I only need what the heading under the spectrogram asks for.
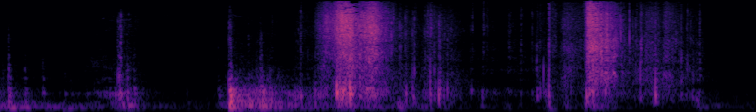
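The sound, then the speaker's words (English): Salt pouring out of a box: a faint gritty rattle, then two louder bursts of sandy, hissing rush with brief pauses between them, and no talking. “So I've got a box of salt.”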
